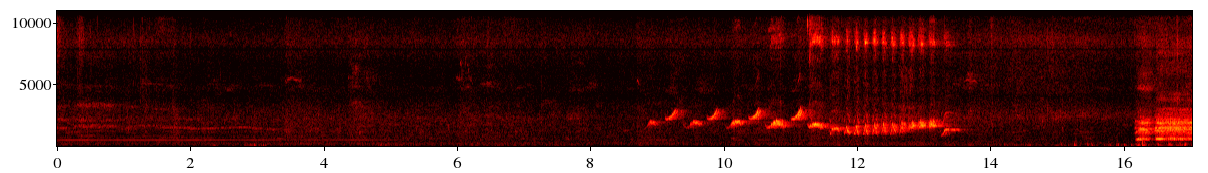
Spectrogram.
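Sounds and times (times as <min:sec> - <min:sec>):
songbird whistling and trilling: 0:08.8 - 0:13.8.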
